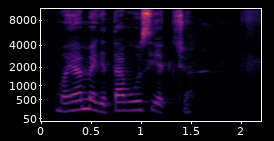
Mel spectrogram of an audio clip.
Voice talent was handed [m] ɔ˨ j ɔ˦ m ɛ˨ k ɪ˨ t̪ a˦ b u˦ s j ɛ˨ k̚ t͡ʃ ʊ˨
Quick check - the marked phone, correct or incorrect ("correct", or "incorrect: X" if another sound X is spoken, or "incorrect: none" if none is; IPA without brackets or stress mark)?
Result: correct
